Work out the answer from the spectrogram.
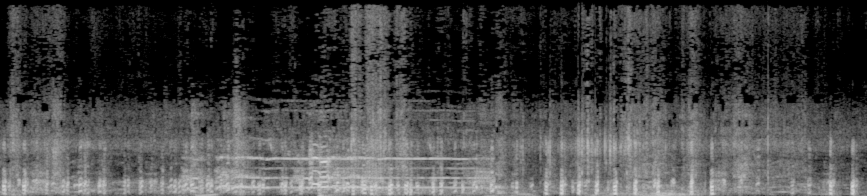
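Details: Rooster crowing: a long, steady harmonic crow lasting about two and a half seconds in the middle, surrounded by dense, rapid clucking from several chickens before and after.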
